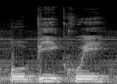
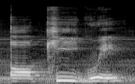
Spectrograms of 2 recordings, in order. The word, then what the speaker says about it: Okigwe: I'm seeing something that called Obikwe. Obikwe. Holy Spirit, help me spell it, pronounce it for me. Obikwe. Okigwe. Thank you, Holy Spirit. This place is like, it's called Okigwe.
